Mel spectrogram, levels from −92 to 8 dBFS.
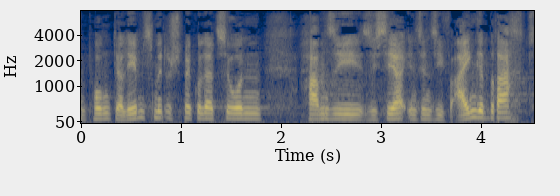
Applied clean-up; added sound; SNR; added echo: none; none; none; none.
